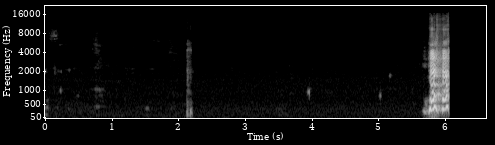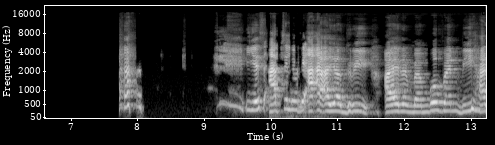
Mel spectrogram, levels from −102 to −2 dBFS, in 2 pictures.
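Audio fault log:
6.06–7.74 s, playback stall: the speech cuts to silence for about 1.7 s mid-flow, then resumes, likely because the player ran out of buffered data.
7.74–10.74 s, catch-up at higher speed: the speech runs 1.15 times fast and about two semitones sharp as the backlog is resampled, then returns to normal speed.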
